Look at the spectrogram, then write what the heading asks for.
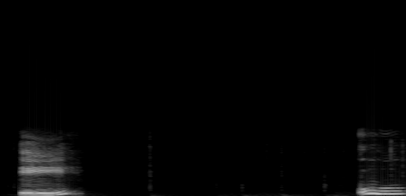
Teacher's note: जब हम ओ बोलते हैं तो हमारा मुंह आधा बंद रहता है। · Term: अर्ध समृत स्वर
